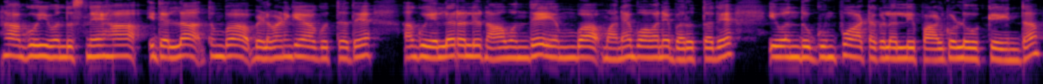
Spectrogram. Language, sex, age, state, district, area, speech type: Kannada, female, 18-30, Karnataka, Chikkaballapur, rural, spontaneous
